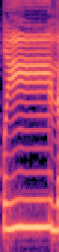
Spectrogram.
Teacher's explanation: قی میں قاف کو پر کرنا ہے اور یہاں پر مد اصلی بھی کرنی ہے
